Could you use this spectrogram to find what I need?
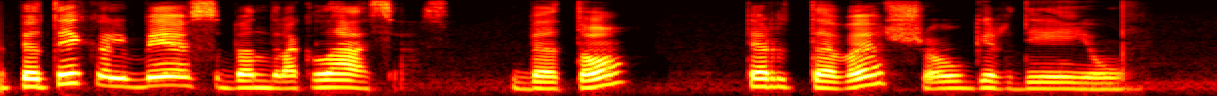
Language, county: Lithuanian, Vilnius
